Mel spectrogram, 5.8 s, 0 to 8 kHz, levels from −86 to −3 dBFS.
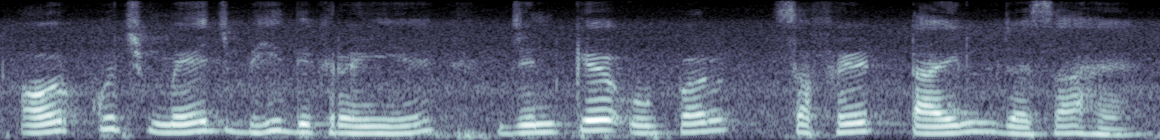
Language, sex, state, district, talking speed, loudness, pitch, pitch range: Hindi, male, Uttar Pradesh, Lucknow, 135 wpm, -15 LUFS, 170 Hz, 155-190 Hz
